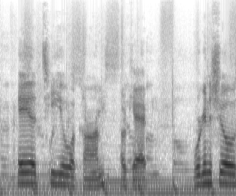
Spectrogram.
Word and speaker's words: Teotihuacan: But that's, how do I pronounce it, Lance? Teotihuacan? Teotihuacan, okay.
